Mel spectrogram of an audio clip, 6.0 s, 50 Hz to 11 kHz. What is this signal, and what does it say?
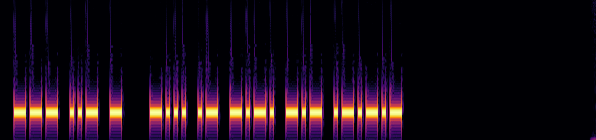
Morse code, heard as a keyed tone, about 30 wpm, 700 Hz. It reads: OUT BACK.
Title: Sentences from Top 1000 Words - Review Part 2 - 30wpm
